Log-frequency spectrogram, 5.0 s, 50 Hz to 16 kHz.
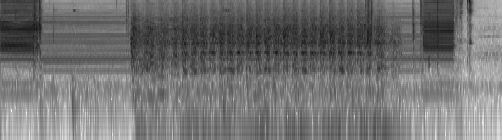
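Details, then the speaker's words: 1978 Chevrolet Malibu Classic V8 restarted hot after sitting, needing some throttle: starter churns unevenly about 3.5 pulses a second, slow to catch; hard hot start, mechanic suspects timing adjustment or carburetor slightly flooding. "So I actually have to kind of press the gas a little bit and kind of, another thing is the carburetor could be almost starting to flood just a little bit."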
